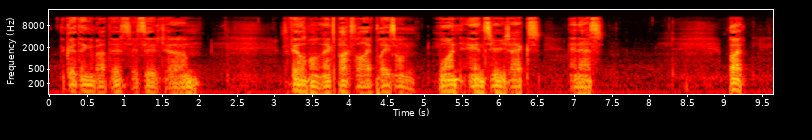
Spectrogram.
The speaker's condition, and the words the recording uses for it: Vocal cord paralysis. I'm cancer-free, but now I've got a paralyzed vocal cord to deal with, so hence the voice.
